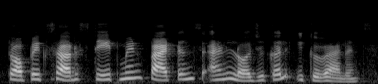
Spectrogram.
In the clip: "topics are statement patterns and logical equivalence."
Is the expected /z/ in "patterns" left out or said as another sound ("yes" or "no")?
yes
